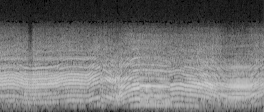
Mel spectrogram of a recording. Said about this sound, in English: The Homelite Easy is the chainsaw with professional performance, designed for the weekend woodsman.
